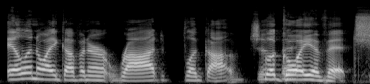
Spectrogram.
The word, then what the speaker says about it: Blagojevich: This is, okay, so I forgot how to pronounce his name. Illinois Governor Rod Blagojevich. Blagojevich, that's what it was.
